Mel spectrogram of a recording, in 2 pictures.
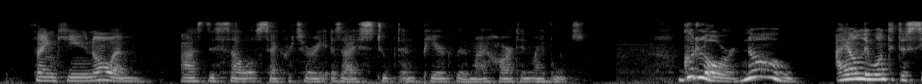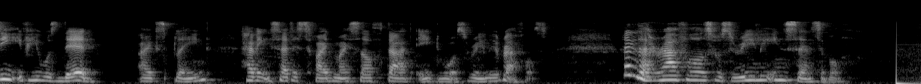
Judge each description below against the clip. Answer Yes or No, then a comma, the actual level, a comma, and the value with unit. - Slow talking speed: No, average, 155 wpm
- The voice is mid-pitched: Yes, medium, 150 Hz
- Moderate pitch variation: No, wide, 5.7 semitones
